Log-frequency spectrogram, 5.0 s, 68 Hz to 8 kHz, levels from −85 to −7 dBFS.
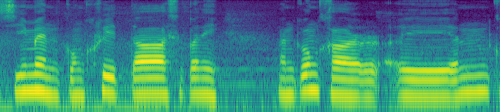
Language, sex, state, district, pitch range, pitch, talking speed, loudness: Mizo, male, Mizoram, Aizawl, 135-155 Hz, 140 Hz, 120 wpm, -16 LUFS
